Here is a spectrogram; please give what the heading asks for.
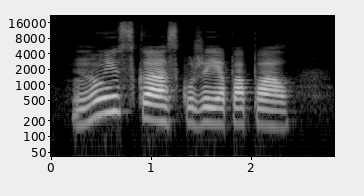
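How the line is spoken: Rueful sigh. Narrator (Russian): вздохнул сокрушенно

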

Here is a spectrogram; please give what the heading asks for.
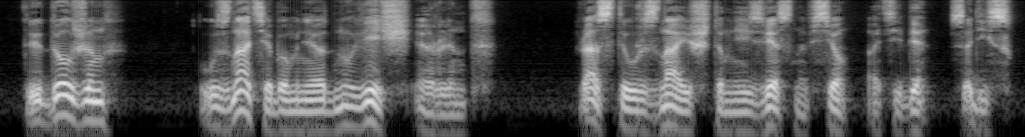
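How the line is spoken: Sighs, then speaks. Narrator (Russian): Он вздохнул раза два, потом сказал

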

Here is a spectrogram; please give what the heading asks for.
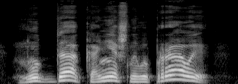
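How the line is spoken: Exclaiming with sudden realization. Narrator (Russian): воскликнул я, сообразив, о чем он

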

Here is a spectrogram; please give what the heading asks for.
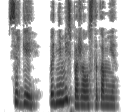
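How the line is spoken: Cold, even, precise voice. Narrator (Russian): произнесла она холодным, ровным голосом, четко формулируя каждое слово

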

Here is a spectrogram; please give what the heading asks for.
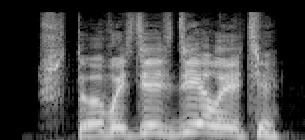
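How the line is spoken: Screamed. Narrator (Russian): завопила она

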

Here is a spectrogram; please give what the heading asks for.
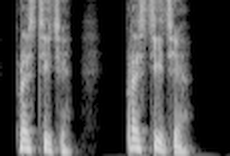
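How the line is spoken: Flustered babbling. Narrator (Russian): пролепетала ведьма

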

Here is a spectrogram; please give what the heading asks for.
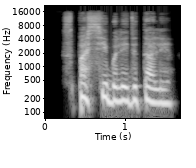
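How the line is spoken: Ragged exhaled words, woman. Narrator (Russian): рвано выдохнула женщина

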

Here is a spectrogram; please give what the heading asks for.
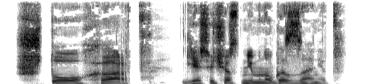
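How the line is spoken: Feigned displeased voice. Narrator (Russian): нарочито недовольным голосом ответил

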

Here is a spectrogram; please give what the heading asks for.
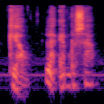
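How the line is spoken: Very soft speech. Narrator (Vietnamese): Anh khe khẽ nói

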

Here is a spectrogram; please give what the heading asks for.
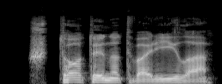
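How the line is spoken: Moaning. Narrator (Russian): простонал Хаджи Мурат

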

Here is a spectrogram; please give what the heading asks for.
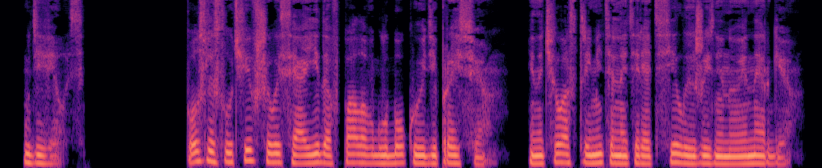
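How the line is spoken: Plain. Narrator (Russian): ответил владыка

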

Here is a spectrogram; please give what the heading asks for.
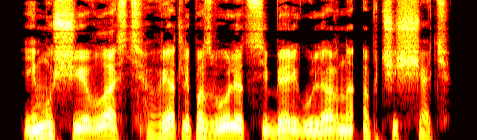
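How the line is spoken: Gloomy remark. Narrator (Russian): мрачно заметил Гуров

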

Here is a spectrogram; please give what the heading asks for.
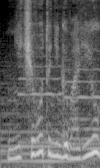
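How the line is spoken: Frightened interruption. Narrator (Russian): испуганно перебил его Мартин

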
